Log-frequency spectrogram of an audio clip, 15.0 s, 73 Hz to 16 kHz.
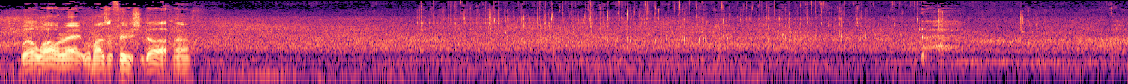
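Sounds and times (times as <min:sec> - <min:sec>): steady background noise: 0:00.0 - 0:15.0
liquid pouring into plastic cup: 0:05.5 - 0:12.6, 0:13.5 - 0:14.0.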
